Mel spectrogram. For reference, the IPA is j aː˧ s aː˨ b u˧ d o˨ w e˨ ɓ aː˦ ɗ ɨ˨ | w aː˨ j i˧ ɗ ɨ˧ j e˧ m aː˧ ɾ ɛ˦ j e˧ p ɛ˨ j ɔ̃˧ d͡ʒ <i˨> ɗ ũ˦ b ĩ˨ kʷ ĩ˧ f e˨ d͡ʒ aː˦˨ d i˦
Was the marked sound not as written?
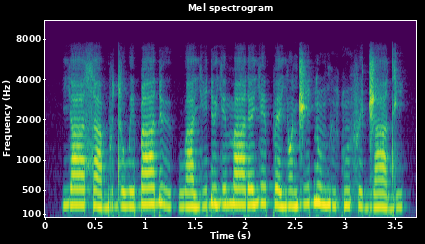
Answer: yes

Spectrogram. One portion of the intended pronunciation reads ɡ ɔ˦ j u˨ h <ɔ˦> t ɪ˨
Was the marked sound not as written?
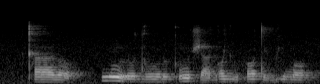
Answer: no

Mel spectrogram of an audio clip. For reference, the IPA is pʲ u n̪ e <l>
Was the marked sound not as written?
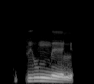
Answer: no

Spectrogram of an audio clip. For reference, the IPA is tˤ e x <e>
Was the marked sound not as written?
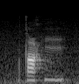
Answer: yes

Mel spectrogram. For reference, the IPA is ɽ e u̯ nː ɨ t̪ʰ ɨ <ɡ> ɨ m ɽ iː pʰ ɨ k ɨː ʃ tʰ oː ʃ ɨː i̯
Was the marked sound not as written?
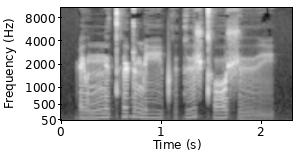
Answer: yes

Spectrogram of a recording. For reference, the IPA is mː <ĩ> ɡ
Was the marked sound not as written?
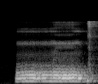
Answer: no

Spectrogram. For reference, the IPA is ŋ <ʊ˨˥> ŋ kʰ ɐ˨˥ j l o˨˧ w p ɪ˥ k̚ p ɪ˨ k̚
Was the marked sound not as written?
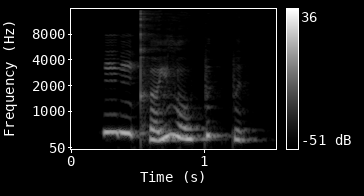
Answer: yes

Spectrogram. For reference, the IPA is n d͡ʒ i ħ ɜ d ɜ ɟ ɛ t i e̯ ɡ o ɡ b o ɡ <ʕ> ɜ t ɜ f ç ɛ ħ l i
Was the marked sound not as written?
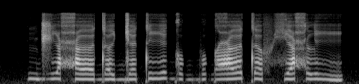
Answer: no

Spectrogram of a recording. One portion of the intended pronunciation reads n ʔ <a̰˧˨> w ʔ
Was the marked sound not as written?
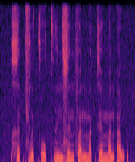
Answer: no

